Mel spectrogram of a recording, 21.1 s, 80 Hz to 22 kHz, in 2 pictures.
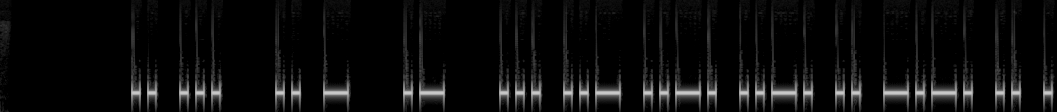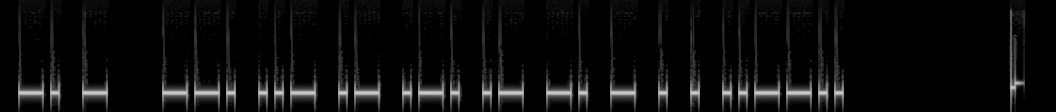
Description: Morse code, heard as a keyed tone, about 15 wpm, 700 Hz. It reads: IS IT A SUFFICIENT GUARANTEE?
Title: Sentences from Top 1600 Words 15wpm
